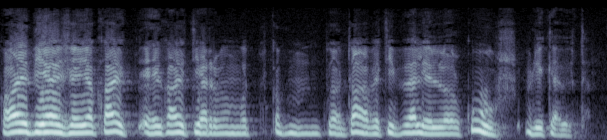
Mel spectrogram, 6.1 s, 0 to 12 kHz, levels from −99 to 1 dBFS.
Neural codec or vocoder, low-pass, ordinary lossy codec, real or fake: none; 9.9 kHz; MP3, 48 kbps; real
